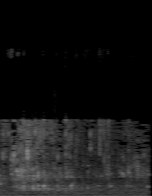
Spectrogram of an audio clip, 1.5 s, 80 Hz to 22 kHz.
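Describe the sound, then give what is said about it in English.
Two cups of pure water pour in a steady stream into a blender jar already holding cashews, a continuous splashing hiss with a faint low hum beneath it, fairly quiet and unbroken for a moment with no talking. “Okay, and how much water? 2 cups of pure water.”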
